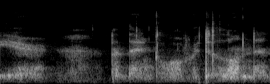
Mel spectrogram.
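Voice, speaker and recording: Whispering over noticeable background noise. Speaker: music technology university student. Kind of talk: casual whispered talk to camera. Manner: whispered.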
